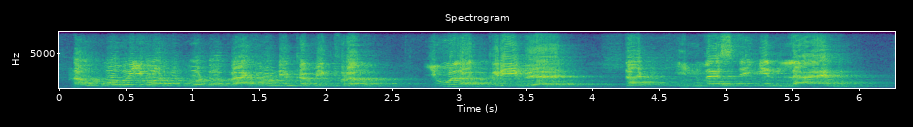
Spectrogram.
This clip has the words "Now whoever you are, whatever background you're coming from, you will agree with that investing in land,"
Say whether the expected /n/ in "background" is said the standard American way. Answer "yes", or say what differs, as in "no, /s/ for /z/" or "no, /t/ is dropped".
no, /n/ is dropped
